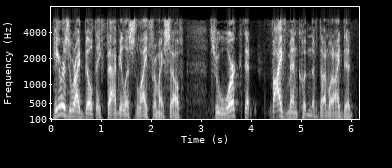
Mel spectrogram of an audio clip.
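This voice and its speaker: A man's voice: lowish voice, very animated, normal speed, no echo, highs cut off. An older man hosting a radio talk show, delivering an indignant monologue full of hammering rhetorical questions. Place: radio studio.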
